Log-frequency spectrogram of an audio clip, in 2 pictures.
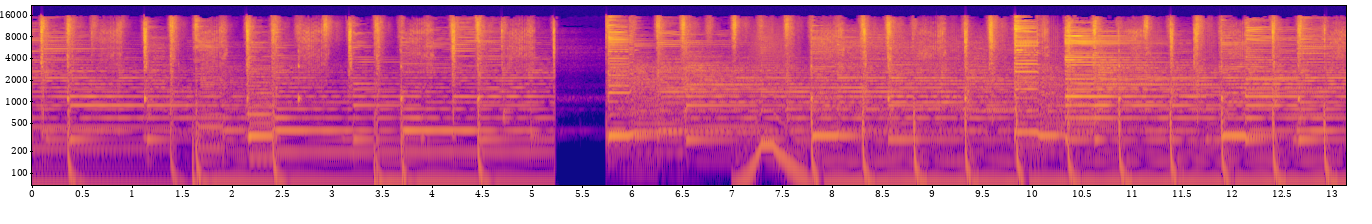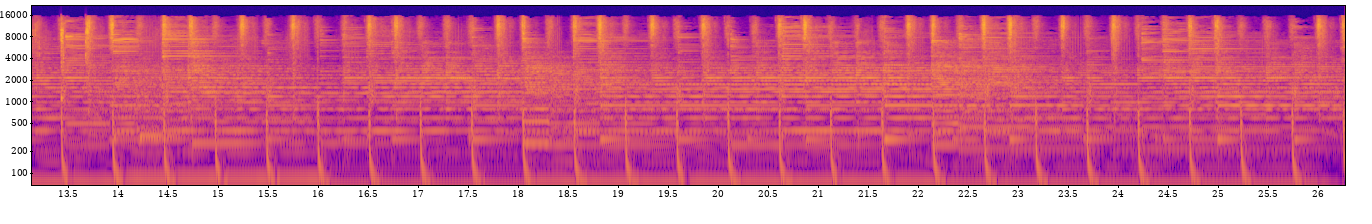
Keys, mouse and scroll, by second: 2.3 double click, 5.7 shift+click, 6.1 right click, 8.6 space, 9.6 double click, 9.7 space, 15.1 double click, 15.2 space, 22.4 double click, 24.1 space, 25.0 right click.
